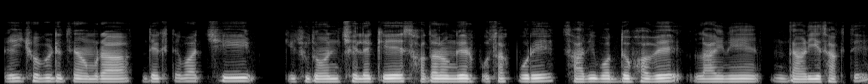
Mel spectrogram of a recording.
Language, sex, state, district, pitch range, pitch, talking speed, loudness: Bengali, male, West Bengal, Paschim Medinipur, 135-145 Hz, 135 Hz, 110 wpm, -17 LUFS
